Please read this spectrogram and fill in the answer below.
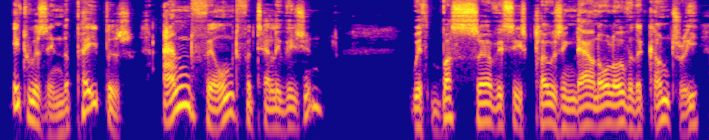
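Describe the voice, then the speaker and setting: British male children's storyteller: lowish voice, lively intonation, scripted audiobook read. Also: husky, no echo.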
